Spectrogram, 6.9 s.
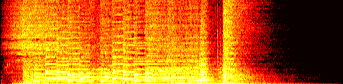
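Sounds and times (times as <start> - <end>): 
victory theme music: 0.2 - 5.6.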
